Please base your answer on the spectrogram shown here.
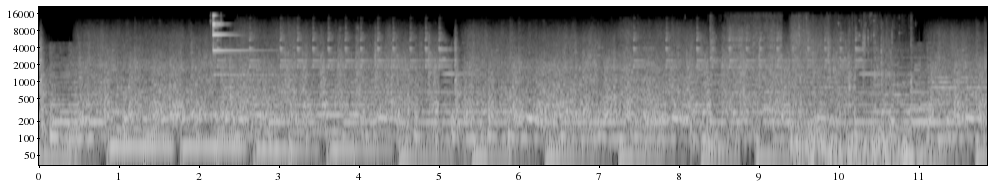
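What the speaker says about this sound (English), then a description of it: "How am I gonna get the runaway train to stop?" A runaway train in the Trainz video game rolls on with a continuous rumbling drive and rhythmic low pulses, a sharp metallic crash early on, and ringing tonal chimes over the mechanical noise.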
